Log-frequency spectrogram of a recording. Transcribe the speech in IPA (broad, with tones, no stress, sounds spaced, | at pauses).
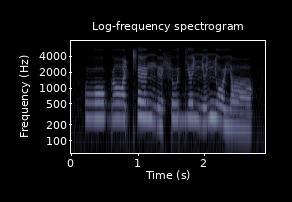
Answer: ɣ ɔ˦ ɡ ɑ˦ cʰ ɛ˦ ŋ ɪ˨˩ ɬ ʊ˦ dʲ ɜ˦ ɲ ə˨˥ ɲ ɔ˦˨ j ɑ˨˩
